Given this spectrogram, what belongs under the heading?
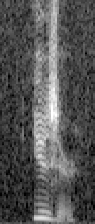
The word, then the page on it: user: American English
